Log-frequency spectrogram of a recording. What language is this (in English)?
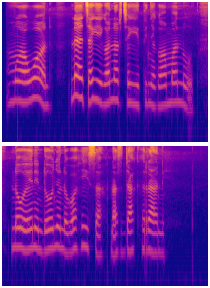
Kalenjin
